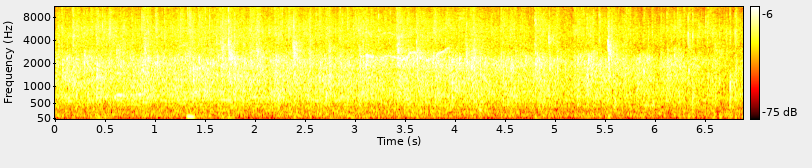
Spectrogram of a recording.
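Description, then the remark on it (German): Steady applause from an audience fills the whole stretch, a dense continuous patter of many hands clapping at an even level without letting up. “Ein Applaus”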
